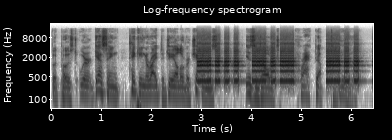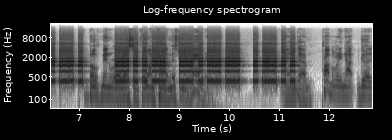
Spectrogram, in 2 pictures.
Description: Morse code, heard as a buzzer, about 13 wpm, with room echo and speech in English. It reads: BK DR XYL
